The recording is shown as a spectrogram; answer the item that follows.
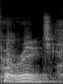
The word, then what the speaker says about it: Peruch: who played young Dooley, Luke Peruch, it rhymes with pooch is what they do with Peruch.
